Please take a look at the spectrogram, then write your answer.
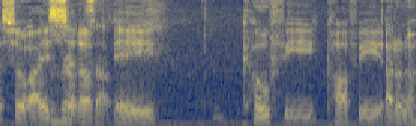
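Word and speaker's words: Ko-fi: and so yeah my i think it's supposed to be pronounced coffee because like the tagline the tagline is like buy us a cup of coffee right yeah so have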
